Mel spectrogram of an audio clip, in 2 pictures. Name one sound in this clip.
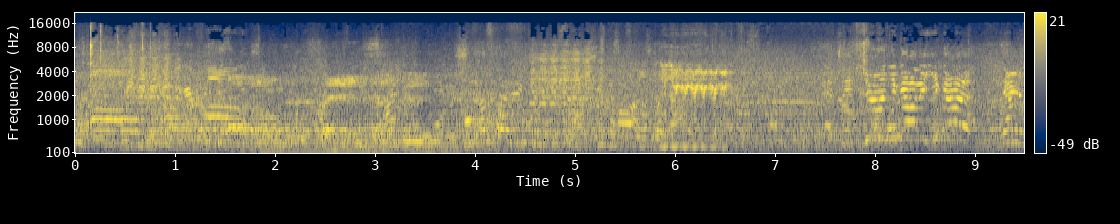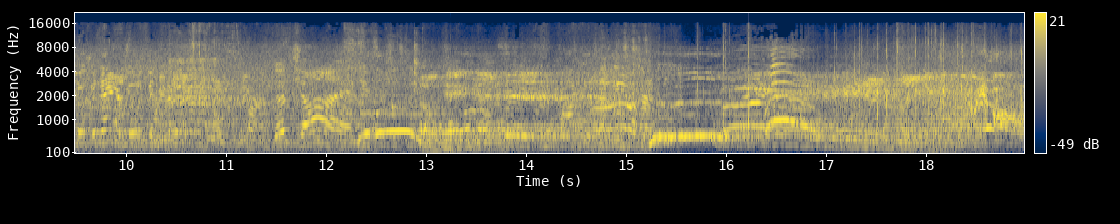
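A crowd of men and women chatters all around in a large echoing hall.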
